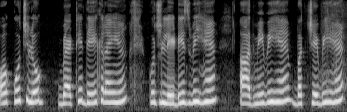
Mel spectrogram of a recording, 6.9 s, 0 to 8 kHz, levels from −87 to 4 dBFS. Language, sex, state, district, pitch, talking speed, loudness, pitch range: Hindi, female, Maharashtra, Washim, 270 Hz, 145 wpm, -11 LUFS, 245-300 Hz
